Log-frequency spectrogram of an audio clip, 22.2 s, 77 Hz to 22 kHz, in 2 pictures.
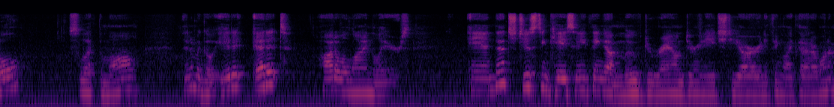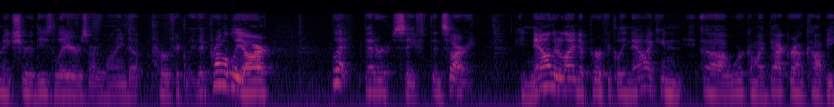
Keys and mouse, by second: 0.0 ctrl+click, 2.4 click, 19.1 click.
